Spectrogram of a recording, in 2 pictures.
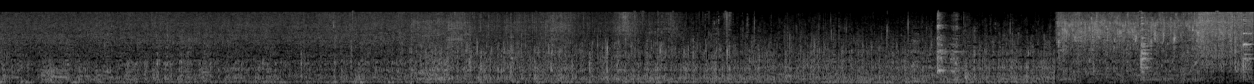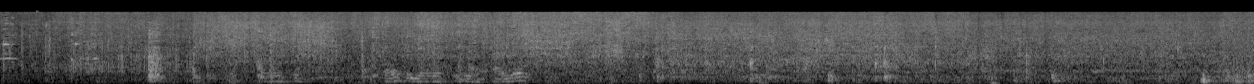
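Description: Home cooking in a wok: quieter simmering with a few clinks at first, then, about ten and a half seconds in, a sudden jump to loud sizzling as food is stir-fried in hot oil. A metal spatula scrapes and clacks against the wok.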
